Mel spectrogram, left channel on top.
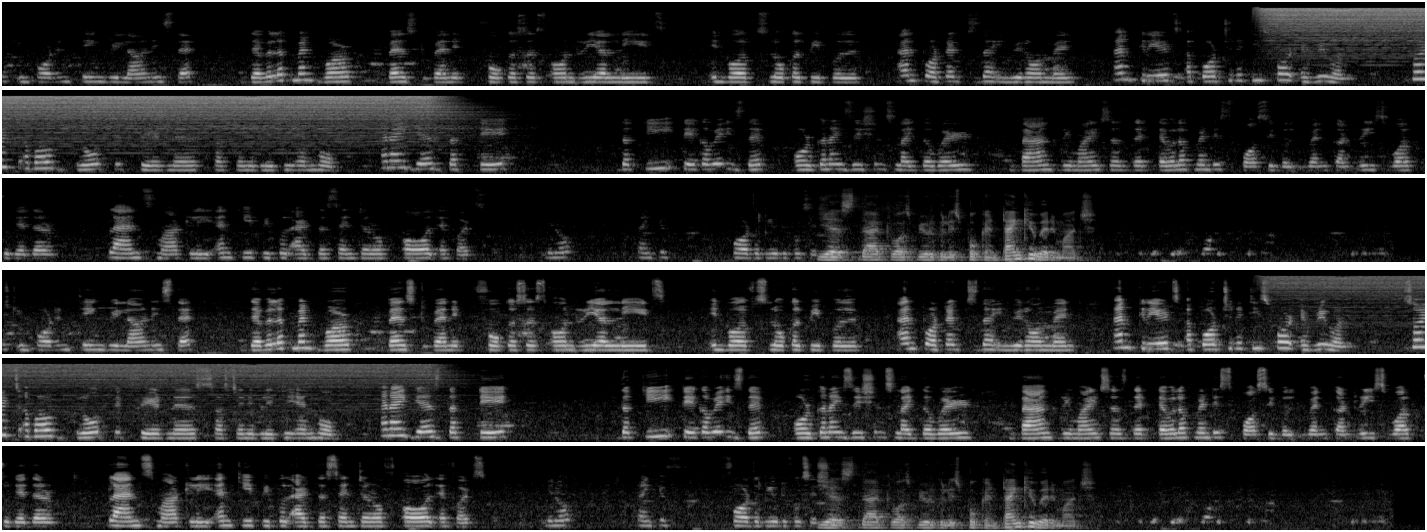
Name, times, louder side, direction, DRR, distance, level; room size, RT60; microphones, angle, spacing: voice 1, 0.0-1.9 2.4-6.7 7.0-8.6 8.9-10.7 11.1-13.5 14.0-17.6 18.0-19.4 20.4-21.9 22.1-29.0 29.5-33.3 33.9-34.2 34.8-35.4 35.8-36.7 40.1-40.3 41.8-41.9 42.2-42.3, right 6 dB, 75° right, 0.5 m, -26 dB
sound 1, 12.5-19.0, left 10 dB, 70° left, 1.2 m, -25 dB
voice 2, 36.6-39.4 40.5-40.6, left 1 dB, 5° left, 0.6 m, -29 dB
6.9 x 5.3 x 2.8 m
head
